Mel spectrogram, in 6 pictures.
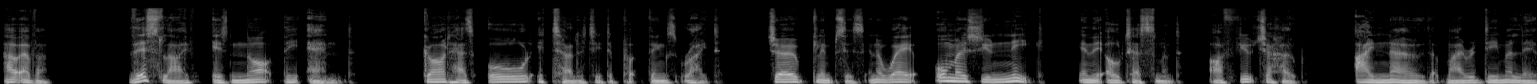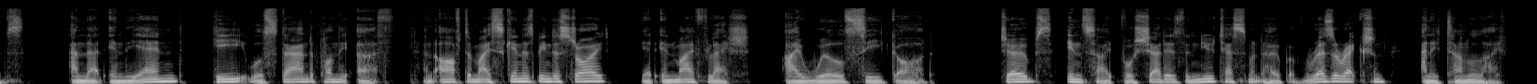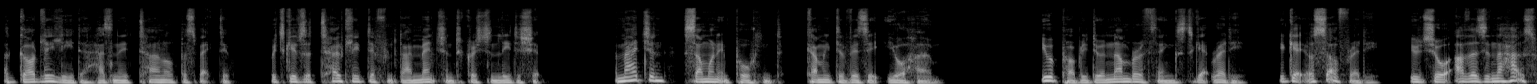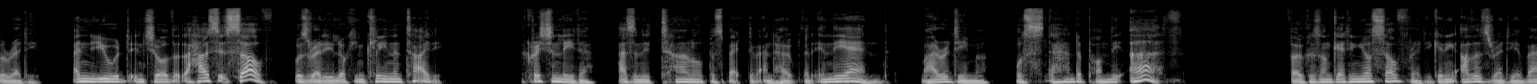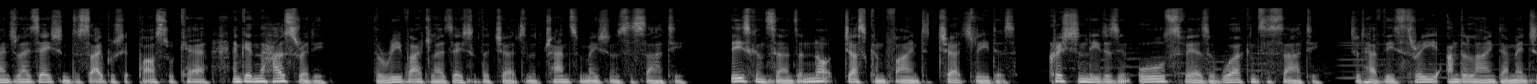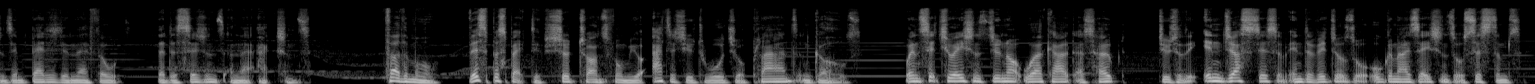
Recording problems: background music; faint; from 1:12 on; 30 dB below the speech

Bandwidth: 14.5 kHz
